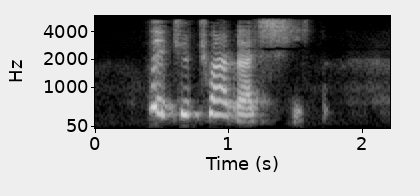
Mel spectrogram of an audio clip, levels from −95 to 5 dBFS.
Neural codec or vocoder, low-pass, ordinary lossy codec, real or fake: codec, 16 kHz, 1 kbps, FunCodec, trained on Chinese and English, 50 frames a second; 5.4 kHz; MP3, 32 kbps; fake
